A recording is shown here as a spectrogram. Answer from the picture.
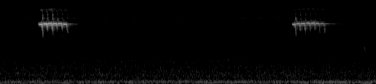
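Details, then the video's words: Blue-crowned hanging parrot call, recorded while luring wild birds: two short, shrill, very high-pitched notes, each about a quarter second, spaced some two and a half seconds apart against quiet low rumble. "Memikat Serindit"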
